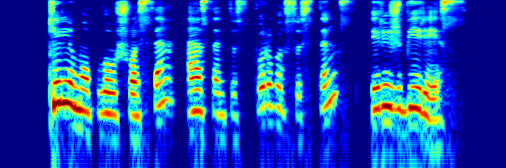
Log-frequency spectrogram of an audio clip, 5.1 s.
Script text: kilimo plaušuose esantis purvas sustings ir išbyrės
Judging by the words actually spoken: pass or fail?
pass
